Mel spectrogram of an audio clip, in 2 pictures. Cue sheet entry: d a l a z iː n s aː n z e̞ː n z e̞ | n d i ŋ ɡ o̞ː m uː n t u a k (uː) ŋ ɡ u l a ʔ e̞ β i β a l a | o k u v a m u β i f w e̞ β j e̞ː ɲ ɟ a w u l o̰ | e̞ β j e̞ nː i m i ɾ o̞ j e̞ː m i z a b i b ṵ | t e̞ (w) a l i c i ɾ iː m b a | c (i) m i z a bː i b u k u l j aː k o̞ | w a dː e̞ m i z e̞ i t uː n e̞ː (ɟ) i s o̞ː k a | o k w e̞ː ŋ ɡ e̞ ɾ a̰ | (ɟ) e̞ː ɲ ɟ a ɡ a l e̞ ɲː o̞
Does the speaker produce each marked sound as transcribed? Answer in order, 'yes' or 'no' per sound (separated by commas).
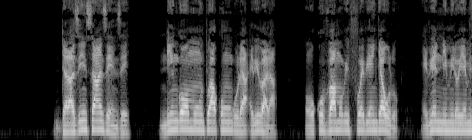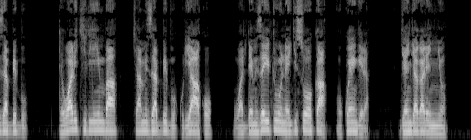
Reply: yes, yes, no, yes, yes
